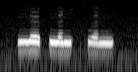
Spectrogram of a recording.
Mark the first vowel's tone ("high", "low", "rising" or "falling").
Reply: high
